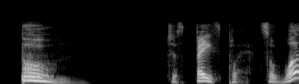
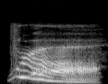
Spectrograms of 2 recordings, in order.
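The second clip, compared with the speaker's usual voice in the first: impact exclamation; 4 semitones higher, 6 dB louder than usual. Acted. Punch hits the ground.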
